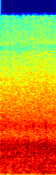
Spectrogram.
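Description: Steady, loud broadband roar of a waterfall in Rishikesh, water pouring straight down from above, heard up close and unbroken with no voices.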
